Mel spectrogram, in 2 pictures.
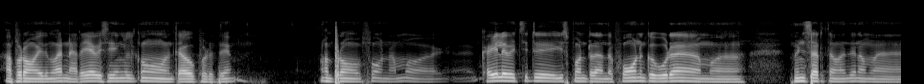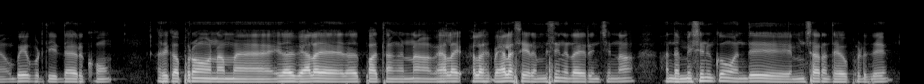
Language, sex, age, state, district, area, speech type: Tamil, male, 18-30, Tamil Nadu, Coimbatore, rural, spontaneous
